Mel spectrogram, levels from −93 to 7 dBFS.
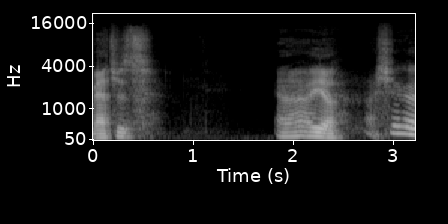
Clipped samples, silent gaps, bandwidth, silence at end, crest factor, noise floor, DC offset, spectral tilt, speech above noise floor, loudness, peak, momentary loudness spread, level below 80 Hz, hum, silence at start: under 0.1%; none; 15 kHz; 0 s; 22 dB; -78 dBFS; under 0.1%; -5.5 dB/octave; 49 dB; -31 LUFS; -10 dBFS; 18 LU; -76 dBFS; none; 0 s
